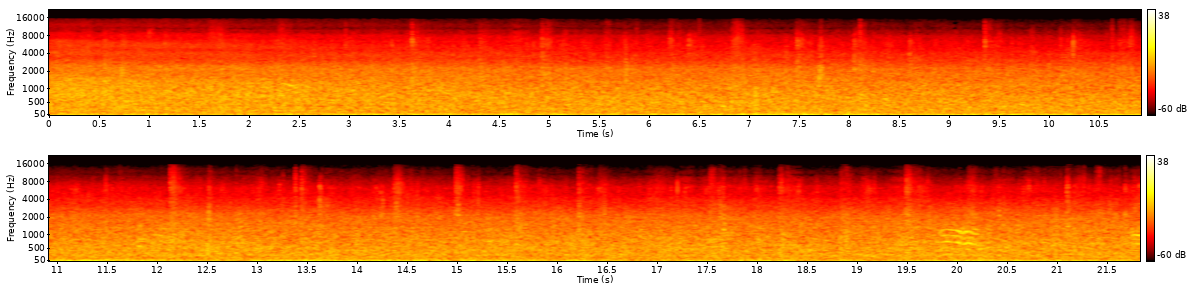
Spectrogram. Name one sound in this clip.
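Footsteps tap on a paved walkway.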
